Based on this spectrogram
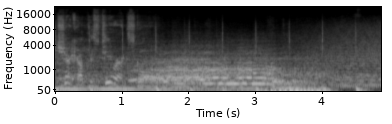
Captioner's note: dinosaur roar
